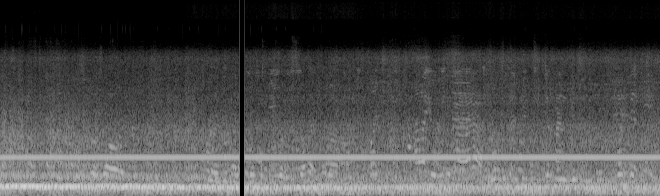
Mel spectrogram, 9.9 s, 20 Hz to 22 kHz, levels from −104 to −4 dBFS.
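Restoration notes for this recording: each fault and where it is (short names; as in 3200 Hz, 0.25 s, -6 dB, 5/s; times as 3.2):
tone 810 Hz -35 dBFS
3.59–3.67 gap 81 ms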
